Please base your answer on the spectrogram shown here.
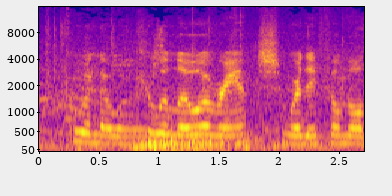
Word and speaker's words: Kualoa: Alright, so we finished our tour at, I feel like we're saying it wrong, it's not Kalua, it's Cal, how is she saying it? Kualoa Ranch, where they filmed all the movies.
